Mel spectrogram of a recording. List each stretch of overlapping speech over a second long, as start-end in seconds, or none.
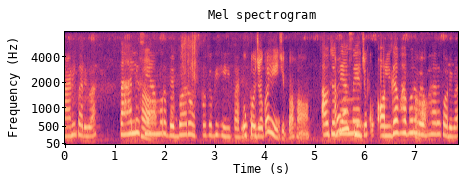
none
